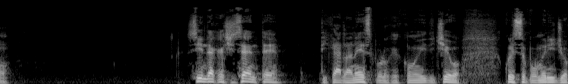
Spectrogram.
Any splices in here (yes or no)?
yes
